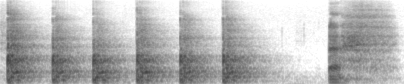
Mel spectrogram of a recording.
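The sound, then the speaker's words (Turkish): A nail is hammered into wood with six sharp, loud blows in a quick, steady rhythm. A brief pause follows, then one last heavier strike that rings out longer. “Şunu çakayım da.”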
